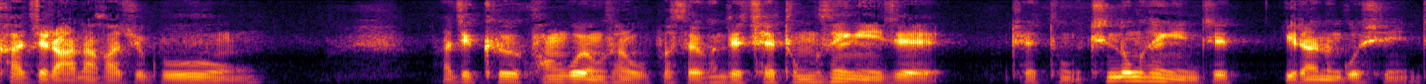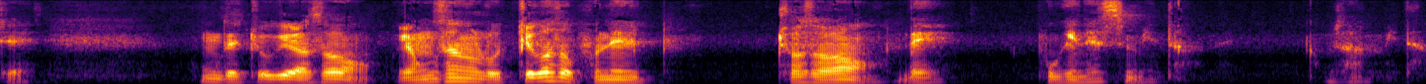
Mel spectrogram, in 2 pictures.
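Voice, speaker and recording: With a quiet background, a man speaks at a moderate pace, with ordinary pitch variation and big swings in loudness. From South Korea. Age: 20s. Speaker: K-pop idol. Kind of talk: casual chat. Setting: livestream from company practice room. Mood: calm, polite, relaxed. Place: home room. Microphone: phone near.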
